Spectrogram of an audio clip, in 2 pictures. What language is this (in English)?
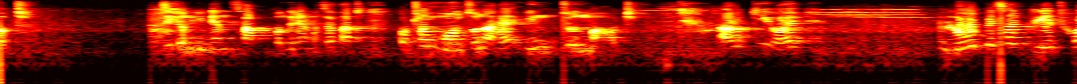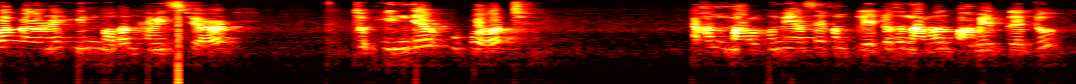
Assamese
